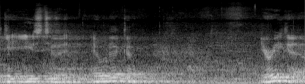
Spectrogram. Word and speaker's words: Eureka: Eureka, right? It's spelled Eureka. My eyes want me to say Eureka, but I have to tell myself Eureka.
